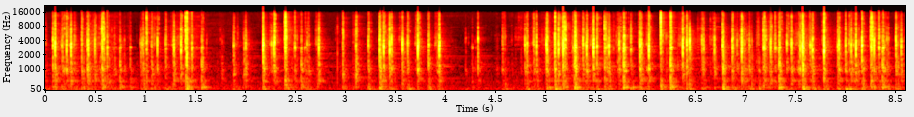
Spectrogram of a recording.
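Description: Fingertips type steadily on a vintage 1980s computer keyboard with cream plastic keycaps, producing rapid, bright plastic clicks with a low thud under each keystroke. The typing comes in quick bursts with brief pauses near two and four seconds. Each click dies away almost instantly.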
